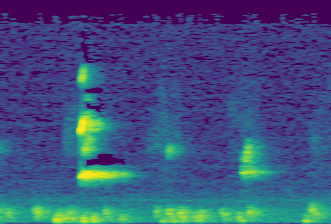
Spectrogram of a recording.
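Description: Marker pen squeaking and scraping on a whiteboard as letters are written: short high squeaks, the loudest about half a second in and another near the end, over soft scratchy strokes.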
